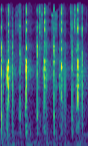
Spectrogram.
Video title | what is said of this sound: Marqueurs acrylique...je vous dit tout ce qu'il faut savoir pour débuter ;) | la petite bille voilà le petit tac tac tac qui va vous permettre de venir secouer l'encre donc pigmenté à base d'eau à l'intérieur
